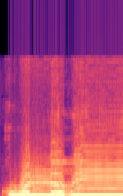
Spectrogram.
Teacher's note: हुवल्लज़ी या मद्दा वो या जो साकिन हो और उससे पहले ज़ेर हो। या मद्दा को एक अलिफ के बराबर खींच कर पढ़ेंगे।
